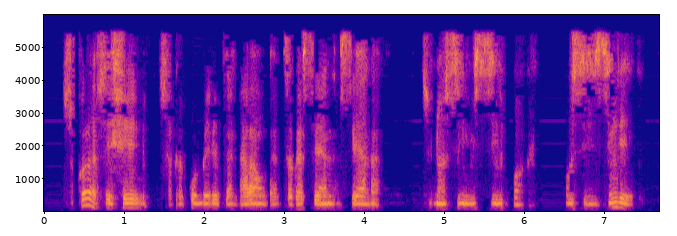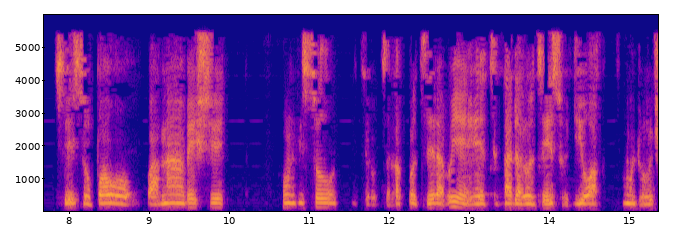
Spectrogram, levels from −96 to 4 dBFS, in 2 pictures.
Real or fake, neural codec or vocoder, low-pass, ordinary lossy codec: fake; vocoder, 22.05 kHz, 80 mel bands, HiFi-GAN; 5.4 kHz; MP3, 32 kbps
